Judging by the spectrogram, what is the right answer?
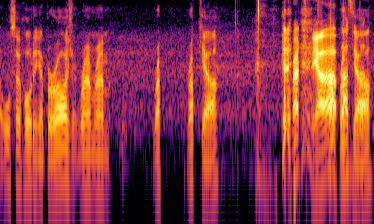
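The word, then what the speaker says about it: Rapiera: holding a Barrage, Ram Rapia. Rapia. Is that how you remember how to say it? Yes. Because you keep calling it Rapatia. Yeah, that's by saying Rapia, I'm not saying it wrong now.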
